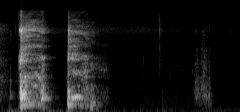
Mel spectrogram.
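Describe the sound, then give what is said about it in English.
Someone clears their throat because the weather is changing, with two loud, harsh bursts in quick succession followed by a couple of faint small noises, and no talk. “Excuse me, had to make sure I cleared my throat for that.”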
